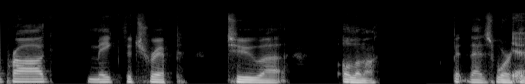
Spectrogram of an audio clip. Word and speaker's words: Olomouc: Olomouc? – Yeah, it's Olomouc.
